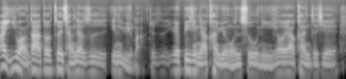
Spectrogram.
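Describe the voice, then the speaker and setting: A plain, everyday voice at a fairly quick pace with ordinary pitch variation. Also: man. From Taiwan, Chiayi (south). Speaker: family physician. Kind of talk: casual chat.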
